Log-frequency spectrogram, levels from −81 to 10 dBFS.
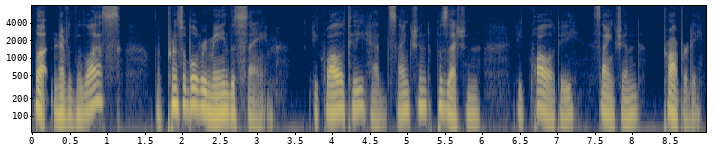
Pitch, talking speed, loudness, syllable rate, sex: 110 Hz, 95 wpm, -19 LUFS, 4.9 syllables/s, male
